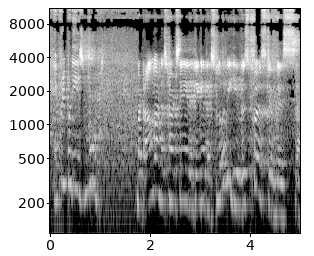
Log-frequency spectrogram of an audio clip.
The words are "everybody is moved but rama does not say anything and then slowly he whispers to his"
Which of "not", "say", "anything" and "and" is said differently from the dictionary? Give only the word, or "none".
anything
